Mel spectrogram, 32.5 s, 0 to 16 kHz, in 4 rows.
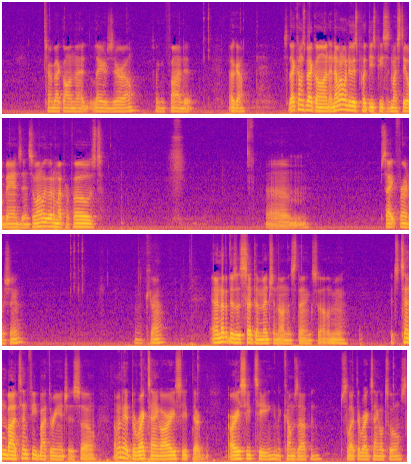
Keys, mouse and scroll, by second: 19.8 space, 26.7 e, 27.0 t, 28.1 Return.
